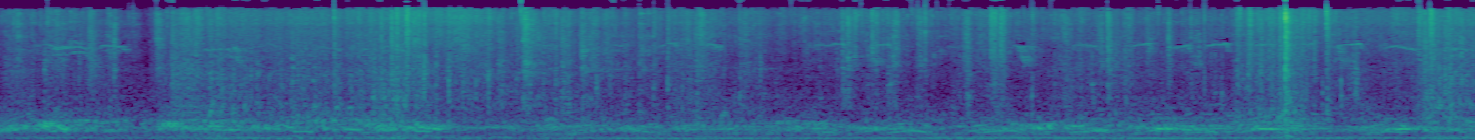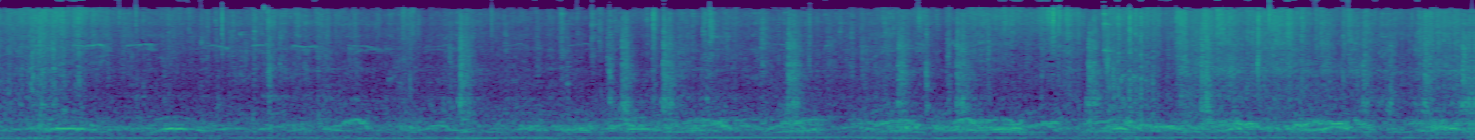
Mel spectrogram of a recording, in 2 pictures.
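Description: A loft full of racing pigeons cooing, many birds at once in a continuous overlapping low warble. Scattered sharp clicks and taps sound through it, over a steady low hum.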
